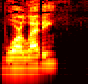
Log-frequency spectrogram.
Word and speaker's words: Horletti: And then moving on, Kirkland Horletti. Did I pronounce it correctly this week? – The H is silent. It's Warletti.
